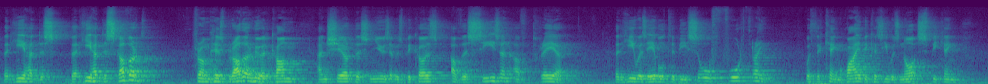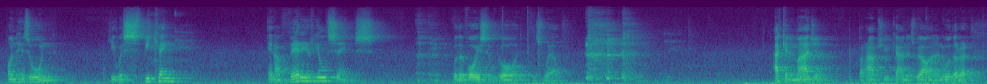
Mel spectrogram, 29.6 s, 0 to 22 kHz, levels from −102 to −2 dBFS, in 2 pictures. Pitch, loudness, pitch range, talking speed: 115 Hz, -34 LUFS, 95-140 Hz, 150 wpm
